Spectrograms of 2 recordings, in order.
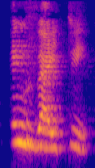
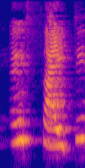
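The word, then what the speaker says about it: anxiety: एंग्जायटी। इसका एक्स इसको नहीं पढ़ेंगे। एंग्जाइटटी नहीं पढ़ेंगे। क्या पढ़ेंगे हम इसे? ज का। ये एक्स है ना इसको ज में प्रोनाउंस करेंगे।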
